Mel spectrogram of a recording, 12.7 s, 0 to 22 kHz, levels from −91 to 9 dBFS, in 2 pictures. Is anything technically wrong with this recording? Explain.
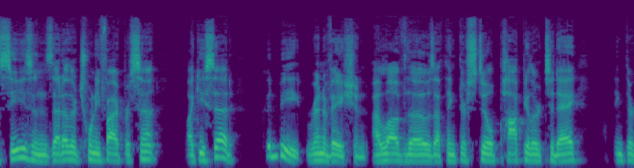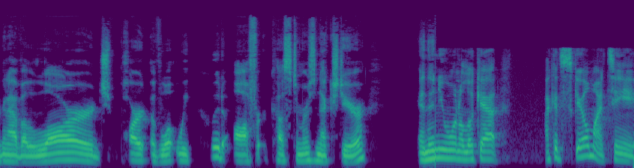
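Yes. From 10.70 s to the end at 12.69 s, the input likely switched to a poorer device. Nothing above 7.6 kHz remains, so the speech turns duller, drops about 5 dB, and gains a faint new noise floor well below it, with no gap at the switch.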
